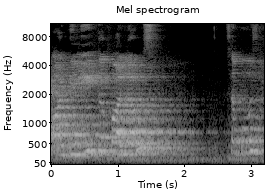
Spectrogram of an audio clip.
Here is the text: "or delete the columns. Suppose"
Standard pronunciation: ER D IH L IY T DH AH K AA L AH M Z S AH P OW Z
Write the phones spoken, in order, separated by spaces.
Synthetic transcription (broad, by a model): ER D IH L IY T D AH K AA L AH Z S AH P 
